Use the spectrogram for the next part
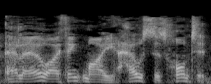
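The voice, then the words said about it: Bad put-on British accent. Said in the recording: “that's the worst British accent you'll ever hear ... my lousy British accent”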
